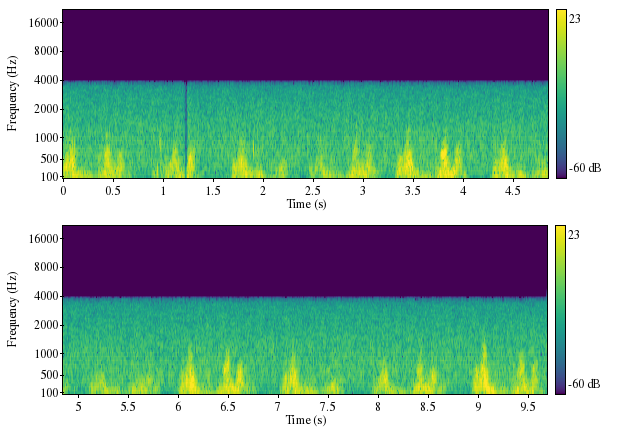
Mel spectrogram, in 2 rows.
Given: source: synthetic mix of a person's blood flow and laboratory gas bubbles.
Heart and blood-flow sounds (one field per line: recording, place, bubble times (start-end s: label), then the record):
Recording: Doppler ultrasound of blood flow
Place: precordium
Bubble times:
0.08-0.17 s: bubbles
0.89-1.02 s: bubbles
1.86-1.94 s: bubbles
From the record:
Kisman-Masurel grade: 221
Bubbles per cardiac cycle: several, 3 to 8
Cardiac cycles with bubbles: 10 to 50%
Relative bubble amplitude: barely perceptible (0.100 to 0.250)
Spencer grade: 2 (many but less than half of the cardiac periods contain bubble signals, singularly or in groups)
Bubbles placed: anywhere in the cardiac cycle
